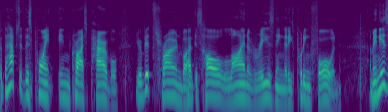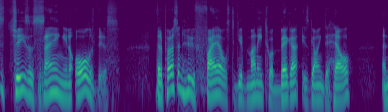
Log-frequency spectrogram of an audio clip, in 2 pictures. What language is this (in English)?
English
